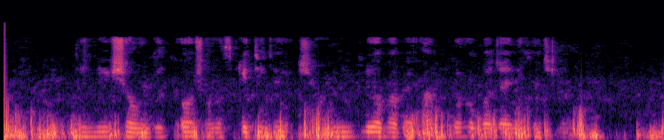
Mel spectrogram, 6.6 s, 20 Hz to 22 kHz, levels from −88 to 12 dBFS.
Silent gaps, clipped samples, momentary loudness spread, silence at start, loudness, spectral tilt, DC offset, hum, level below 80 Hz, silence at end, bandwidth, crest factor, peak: none; under 0.1%; 6 LU; 0.05 s; -20 LUFS; -7 dB/octave; under 0.1%; none; -36 dBFS; 0 s; 9.2 kHz; 18 dB; 0 dBFS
